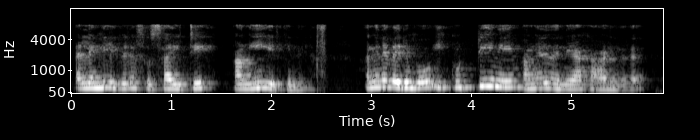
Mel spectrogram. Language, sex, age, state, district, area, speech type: Malayalam, female, 18-30, Kerala, Thiruvananthapuram, urban, spontaneous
